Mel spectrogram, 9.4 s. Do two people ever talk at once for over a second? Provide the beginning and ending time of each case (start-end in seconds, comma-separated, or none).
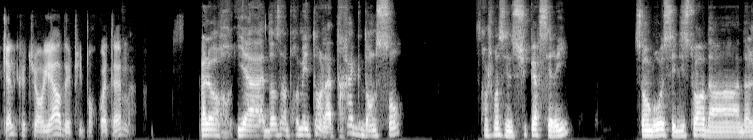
none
